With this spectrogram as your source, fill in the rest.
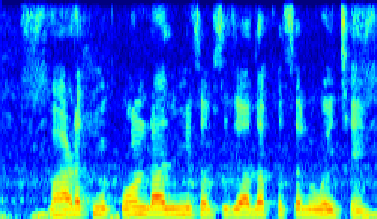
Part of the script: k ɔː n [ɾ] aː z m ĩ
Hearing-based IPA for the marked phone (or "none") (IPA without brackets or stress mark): ɾ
